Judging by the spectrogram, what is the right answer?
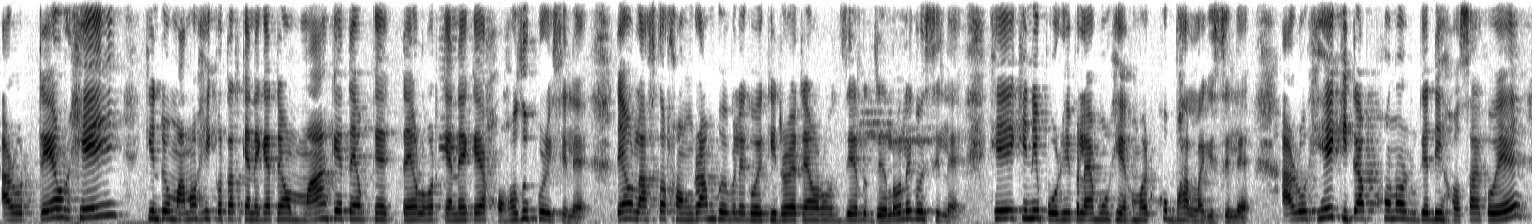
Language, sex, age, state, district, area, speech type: Assamese, female, 45-60, Assam, Golaghat, urban, spontaneous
